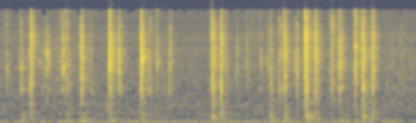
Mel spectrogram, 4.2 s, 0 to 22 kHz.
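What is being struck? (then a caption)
Plastic computer keyboard. Fingertips of both hands rapidly press the keys of a full-size black plastic computer keyboard resting on a dark desk, producing about 22 quick, crisp clicking taps in uneven bursts. The taps are bright and short with almost no ring, centered around 2.2 kHz and with little low end.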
